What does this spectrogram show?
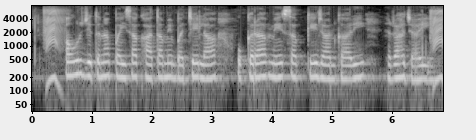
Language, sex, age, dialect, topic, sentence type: Bhojpuri, female, 18-24, Southern / Standard, banking, statement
